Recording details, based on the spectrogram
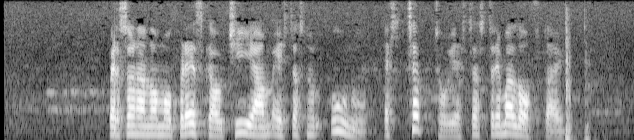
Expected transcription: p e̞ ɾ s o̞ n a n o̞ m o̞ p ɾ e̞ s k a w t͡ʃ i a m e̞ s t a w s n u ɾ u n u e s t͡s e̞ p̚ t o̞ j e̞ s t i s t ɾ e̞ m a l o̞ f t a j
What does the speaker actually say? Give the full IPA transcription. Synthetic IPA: p e̞ ɾ s o̞ n a n o̞ m o̞ p ɾ e̞ s k a w t͡ʃ i a m e̞ s t a s n u ɾ u n u e s t͡s e̞ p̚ t o̞ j e̞ s t a s t ɾ e̞ m a l o̞ f t a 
